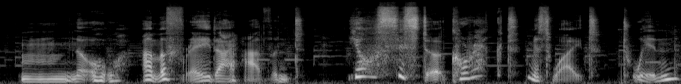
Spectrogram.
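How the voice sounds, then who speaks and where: Over faint background music, a put-on character voice at a middle pitch talks at a very slow pace. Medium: audio drama. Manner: polite, measured, old-fashioned formality.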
